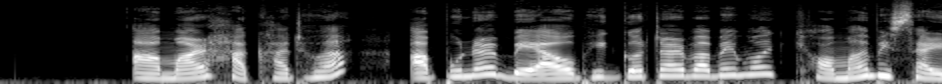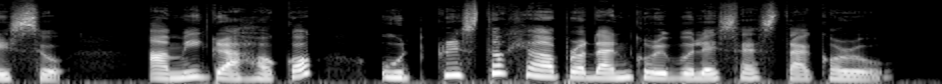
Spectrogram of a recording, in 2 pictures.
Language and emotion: Assamese, surprised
